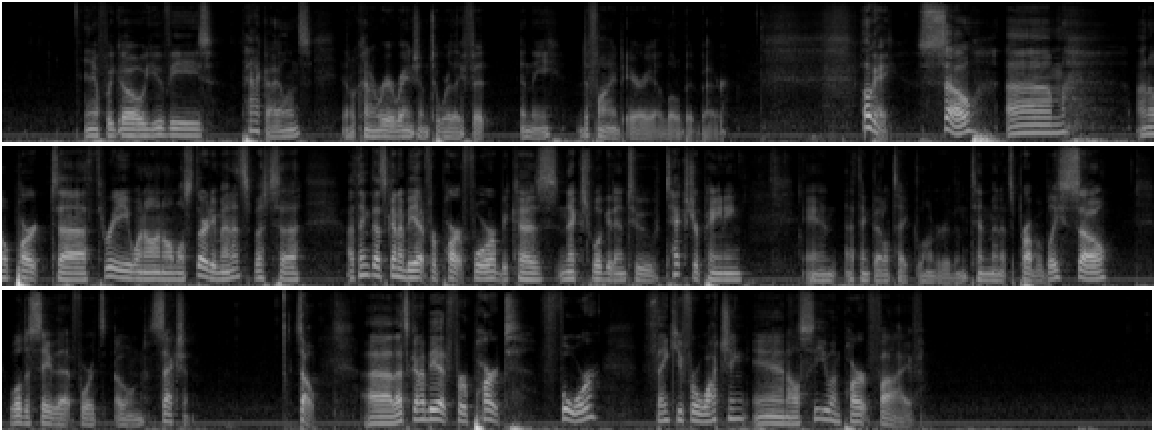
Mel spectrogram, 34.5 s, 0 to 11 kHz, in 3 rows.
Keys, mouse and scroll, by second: 0.3-2.9 drag, 12.0-13.8 drag, 17.6 Tab, 18.2-23.4 middle drag, 25.4-28.0 middle drag, 29.8-31.6 middle drag.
